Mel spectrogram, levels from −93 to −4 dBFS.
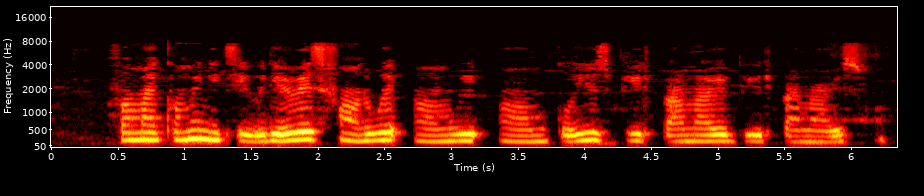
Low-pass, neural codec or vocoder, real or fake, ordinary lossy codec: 10.8 kHz; none; real; AAC, 24 kbps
